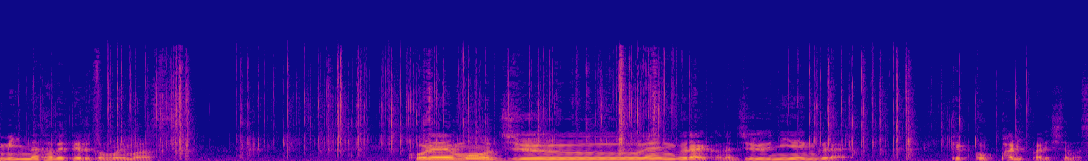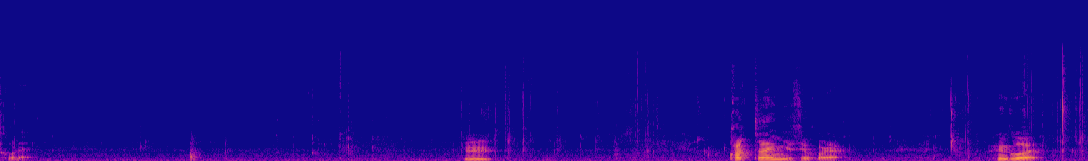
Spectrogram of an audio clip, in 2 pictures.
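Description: A plastic snack wrapper crinkles in a man's hands.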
